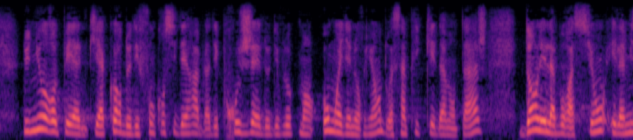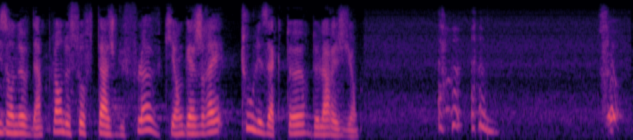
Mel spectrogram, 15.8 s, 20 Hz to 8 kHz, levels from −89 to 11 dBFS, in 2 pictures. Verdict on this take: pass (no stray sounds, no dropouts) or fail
fail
